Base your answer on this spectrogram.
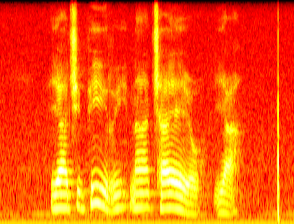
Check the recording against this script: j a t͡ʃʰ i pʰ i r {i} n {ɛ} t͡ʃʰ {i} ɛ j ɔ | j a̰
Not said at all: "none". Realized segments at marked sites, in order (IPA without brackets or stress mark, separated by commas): i, a, a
